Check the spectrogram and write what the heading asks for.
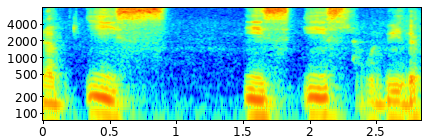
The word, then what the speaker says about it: Isis: Also known as isis miscorre mis pronounced ISIS isis is a Greek word is has the pronunciation of is east would be the correct pronunciation or if you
